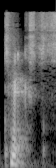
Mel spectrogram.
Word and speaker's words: text: is a Lifeline um text support when I say text I've got to pronounce it properly not Tech but Tex is in chat um web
